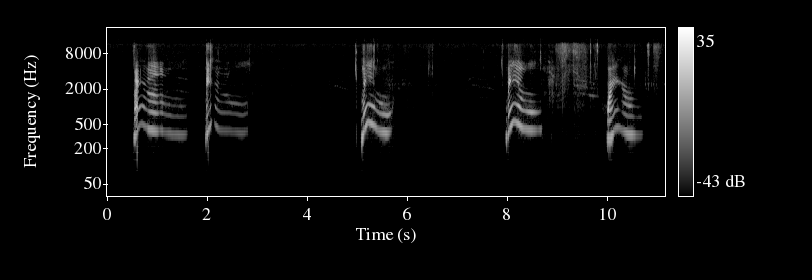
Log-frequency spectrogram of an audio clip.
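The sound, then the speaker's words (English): A cat screams loudly in five drawn-out yowls separated by silent gaps. Each call starts with a rising wail and then holds a high, harsh tone. “Oh, my cat's screaming.”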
